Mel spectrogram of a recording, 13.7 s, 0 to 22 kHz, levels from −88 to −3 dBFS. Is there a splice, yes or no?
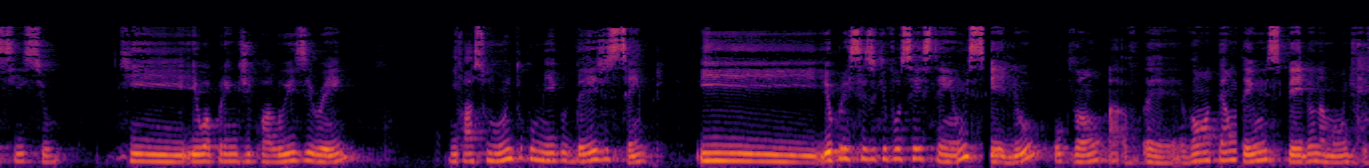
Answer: yes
